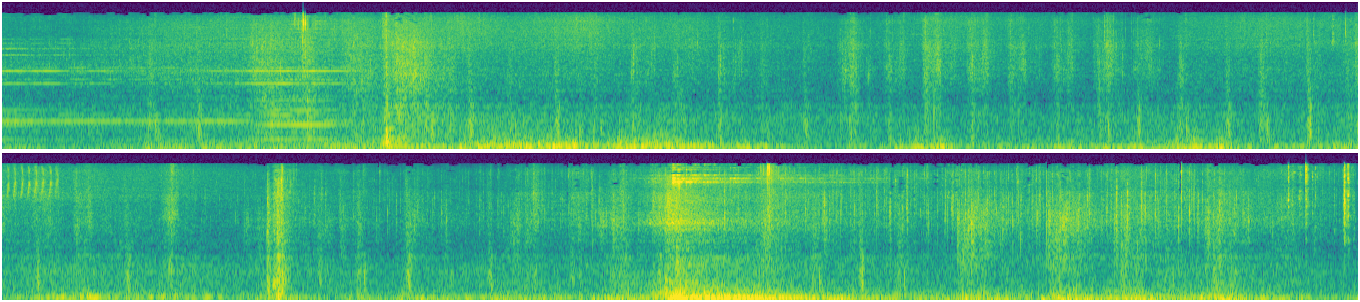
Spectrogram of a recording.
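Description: Footsteps crunch over grass and dry ground.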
